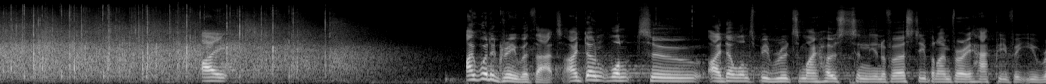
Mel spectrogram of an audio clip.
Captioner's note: applause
